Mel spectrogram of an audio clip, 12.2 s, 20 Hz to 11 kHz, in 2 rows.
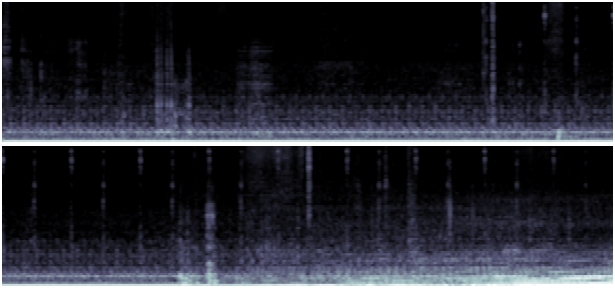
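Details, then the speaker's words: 2005 VW Jetta 1.9L TDI BEW, 09A (Jatco JF506E) automatic, cold, accelerating from a stop: engine drone climbs steadily with no drop though second and third commanded; not upshifting, likely from sticking shift solenoid, works normally once warm. "see the computer knows command the second gear you guys can see that but just racing like crazy it's even commanded third gear and it's not shifting at all"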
